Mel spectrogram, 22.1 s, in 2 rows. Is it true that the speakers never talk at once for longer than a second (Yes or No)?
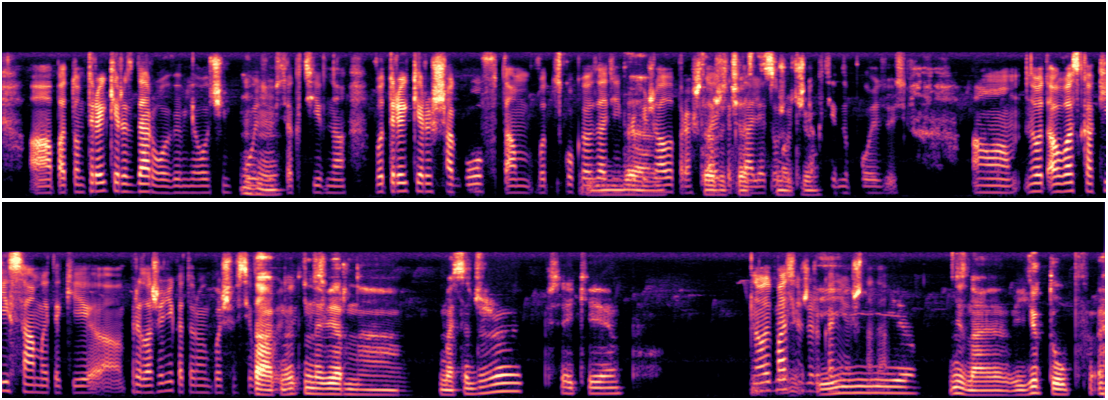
No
